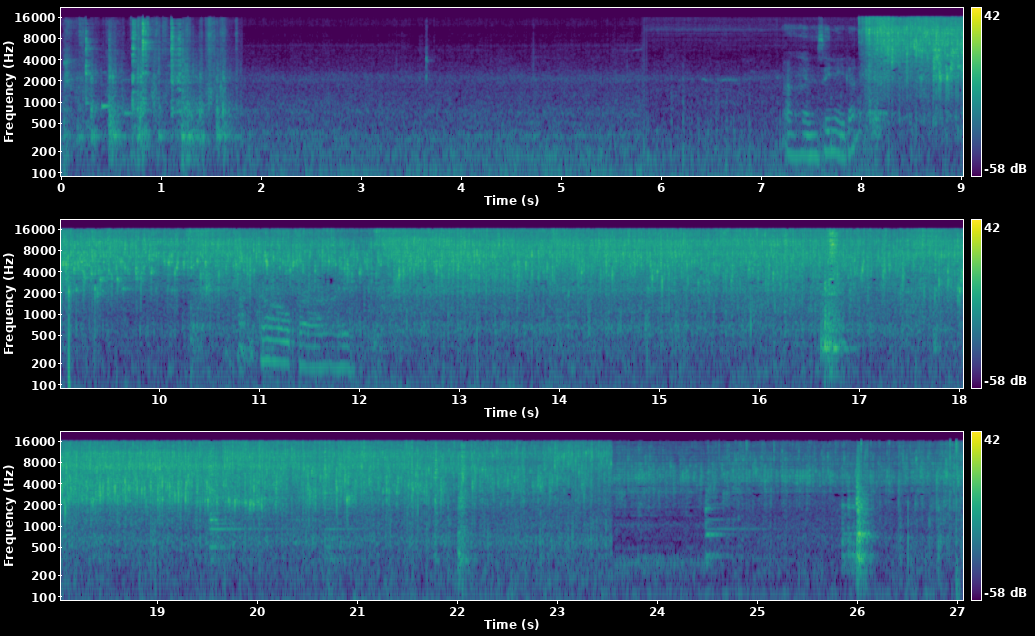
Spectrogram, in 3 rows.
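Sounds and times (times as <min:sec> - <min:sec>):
food sizzling in hot oil: 0:08.0 - 0:27.0.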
